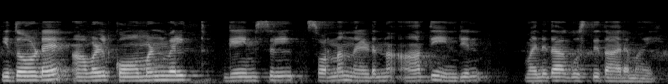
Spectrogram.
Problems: none marked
